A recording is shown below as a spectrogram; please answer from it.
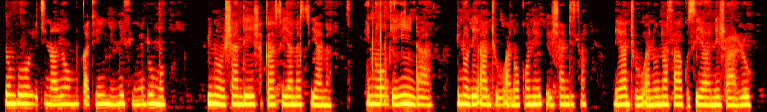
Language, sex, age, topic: Ndau, female, 25-35, health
